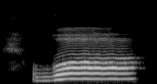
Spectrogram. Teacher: it is heavy and 2 counts long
